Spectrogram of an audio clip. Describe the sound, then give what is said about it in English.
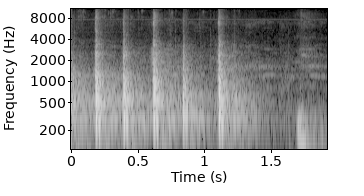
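Five quick, evenly spaced knocks on the door of a room across the hallway where a bachelor party is playing music, fairly sharp and moderately loud, followed by a pause and one softer, duller thud. “You gonna knock on the door?”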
